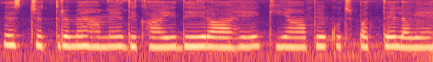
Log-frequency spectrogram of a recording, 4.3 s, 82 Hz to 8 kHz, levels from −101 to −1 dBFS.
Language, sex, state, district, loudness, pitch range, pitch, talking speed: Hindi, female, Odisha, Khordha, -14 LUFS, 255-270 Hz, 265 Hz, 195 wpm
